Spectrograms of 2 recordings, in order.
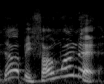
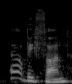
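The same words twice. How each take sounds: First: Sing-song, much higher pet talk; high cooing. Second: Said in the usual way. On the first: Real, not acted. Owner coaxing the cat before bandaging, high cooing.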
